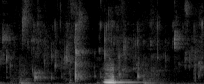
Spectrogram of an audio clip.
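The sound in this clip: Soft water splashing and rubbing as a child's body, arms and armpits, is scrubbed in a bathtub. The sounds are faint and irregular, with one brief louder burst near the middle.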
